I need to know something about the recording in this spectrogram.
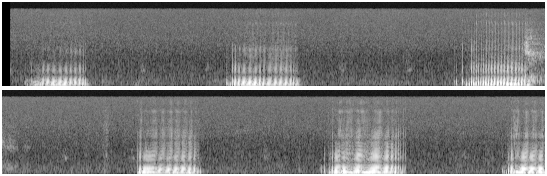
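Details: A sleeping cat snoring steadily: six low, rasping, buzzy snores, each about a second long, repeating roughly every three seconds with quiet breaths between.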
